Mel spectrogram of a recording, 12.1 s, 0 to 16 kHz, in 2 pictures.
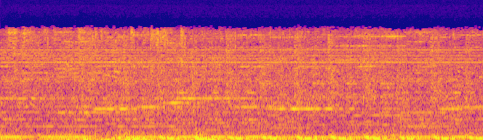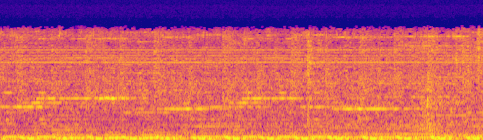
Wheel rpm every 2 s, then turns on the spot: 0, 0, 0, 0, 0, 0.
none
